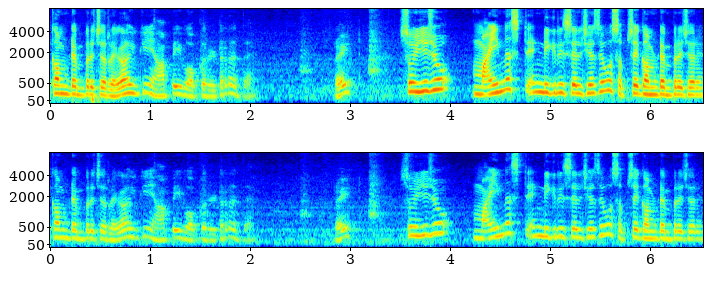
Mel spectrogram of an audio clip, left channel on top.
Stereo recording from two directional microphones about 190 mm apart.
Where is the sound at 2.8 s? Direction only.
65° left (ahead or behind).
